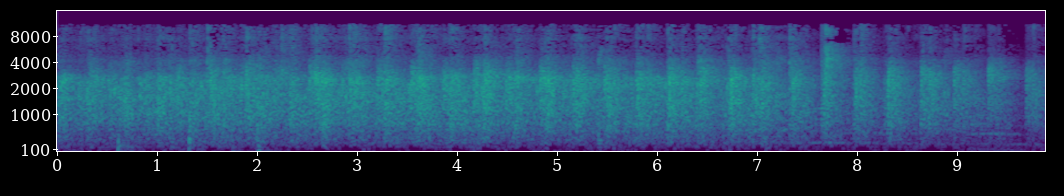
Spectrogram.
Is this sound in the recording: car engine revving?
no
